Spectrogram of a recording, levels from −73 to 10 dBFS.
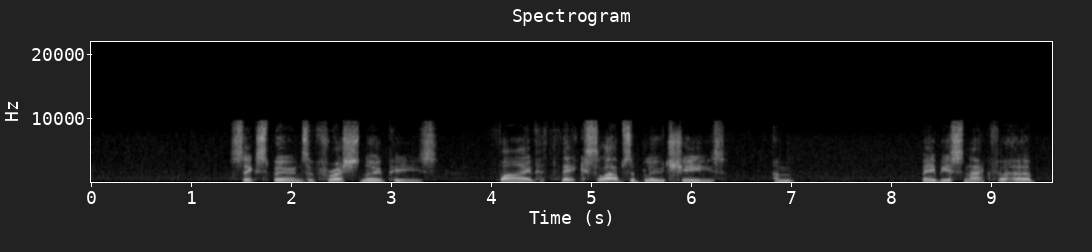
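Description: Three short stalls from late packets come first, at 5.47 to 5.52 s just after "five thick slabs of", at 5.80 to 5.88 s, and at 6.33 to 6.38 s. Each time a packet arrived late and the jitter buffer emptied. The last sound is stretched by 20, 50 and 20 ms, with a slight buzz or dip, and nothing is lost.

A call audio freeze then runs from 6.95 to 8.34 s, just before "a snack for her". Packets were likely held up in transit. The final sound carries on as a fading buzzy hiss for 1.36 s, never dropping to full silence. The audio then resumes where it stopped.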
